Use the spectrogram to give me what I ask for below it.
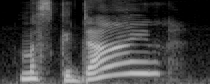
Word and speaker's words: muscadine: But is it muscadine? Muscadine? – Muscadine, yes.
